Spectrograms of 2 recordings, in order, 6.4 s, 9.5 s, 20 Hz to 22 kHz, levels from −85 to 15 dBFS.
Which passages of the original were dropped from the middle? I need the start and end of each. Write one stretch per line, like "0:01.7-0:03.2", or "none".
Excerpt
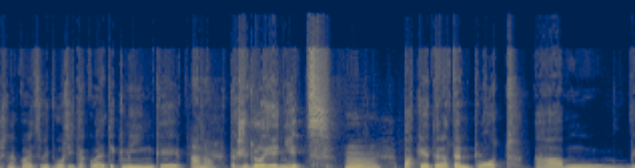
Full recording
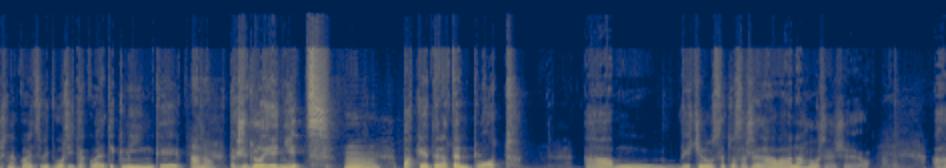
0:05.3-0:05.8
